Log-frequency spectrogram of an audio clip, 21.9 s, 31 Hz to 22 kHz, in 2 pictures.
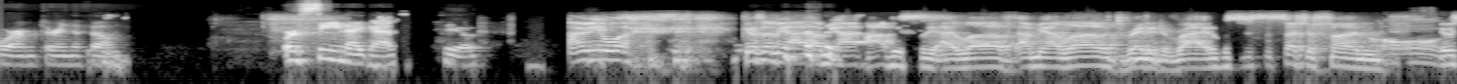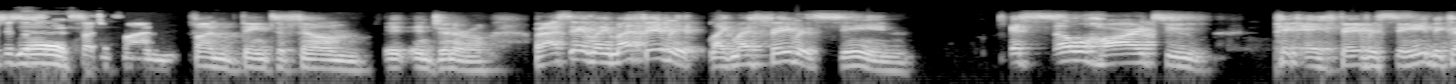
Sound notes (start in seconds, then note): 4.4 chuckles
